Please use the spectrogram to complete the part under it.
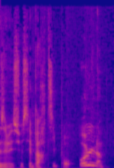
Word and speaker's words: Owlle: Je crois que ça se prononce bien Hall, c'est une artiste française de, de souvenir O-W-L-L-E.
